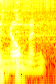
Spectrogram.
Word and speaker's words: gnomon: I think it's just called a gnomon. I think it's just called a gnomon. That's That's how you pronounce it.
